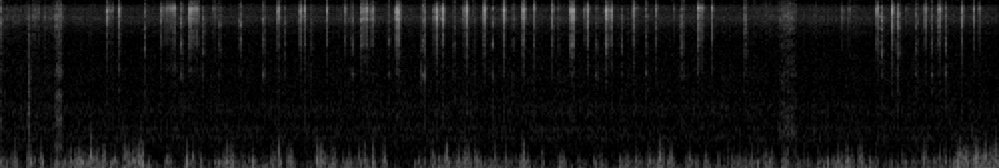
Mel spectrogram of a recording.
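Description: Crafting handling noise from a hot glue gun being worked along a photo frame's edge, with many small irregular clicks and ticks over a low, uneven rumble.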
